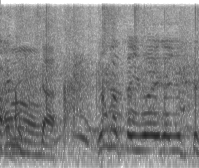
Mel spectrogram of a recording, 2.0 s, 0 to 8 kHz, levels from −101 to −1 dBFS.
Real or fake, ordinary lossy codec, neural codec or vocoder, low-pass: real; none; none; 7.2 kHz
